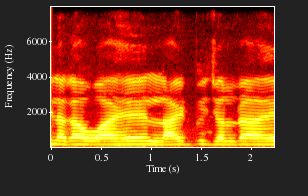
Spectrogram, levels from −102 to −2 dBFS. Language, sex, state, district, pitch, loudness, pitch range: Hindi, male, Chhattisgarh, Raipur, 180 Hz, -14 LUFS, 180-185 Hz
